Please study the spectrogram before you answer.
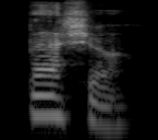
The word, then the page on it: basher: Australian English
